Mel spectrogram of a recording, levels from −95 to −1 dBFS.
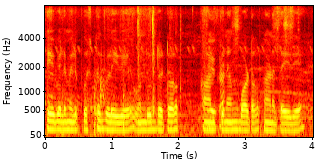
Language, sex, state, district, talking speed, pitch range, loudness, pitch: Kannada, male, Karnataka, Bidar, 150 wpm, 125-135 Hz, -24 LUFS, 130 Hz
